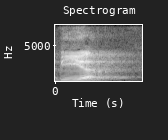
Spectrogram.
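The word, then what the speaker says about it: bear: वो बियर होता है बेयर याने भालू टेडी बेयर टेडी बियर नहीं बोलते टेडी बेयर और यह बैर है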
